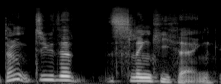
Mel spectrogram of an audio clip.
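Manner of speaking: high, slow pet-scolding voice; telling off the cat. Real, not acted. Owner telling the cat off, high and slow. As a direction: wag a finger at the cat in a singsong.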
